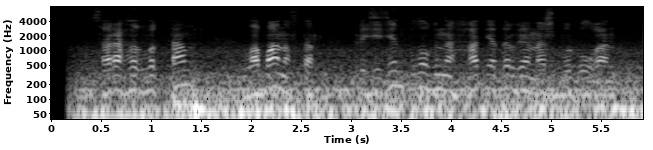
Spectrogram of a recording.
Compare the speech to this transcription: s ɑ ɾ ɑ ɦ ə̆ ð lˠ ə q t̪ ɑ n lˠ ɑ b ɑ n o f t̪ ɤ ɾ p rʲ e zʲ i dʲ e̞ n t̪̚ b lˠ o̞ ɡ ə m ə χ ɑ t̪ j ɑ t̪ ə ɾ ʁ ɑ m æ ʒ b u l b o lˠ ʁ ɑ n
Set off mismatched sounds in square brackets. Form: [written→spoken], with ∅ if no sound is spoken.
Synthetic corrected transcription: s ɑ ɾ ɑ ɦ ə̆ ð lˠ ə q t̪ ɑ n lˠ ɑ b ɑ n o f t̪ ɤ ɾ p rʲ e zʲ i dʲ e̞ n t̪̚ b lˠ o̞ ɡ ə [m→n] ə χ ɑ t̪ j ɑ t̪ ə ɾ ʁ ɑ m æ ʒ b u [l→ɾ] b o lˠ ʁ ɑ n

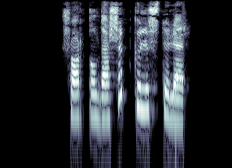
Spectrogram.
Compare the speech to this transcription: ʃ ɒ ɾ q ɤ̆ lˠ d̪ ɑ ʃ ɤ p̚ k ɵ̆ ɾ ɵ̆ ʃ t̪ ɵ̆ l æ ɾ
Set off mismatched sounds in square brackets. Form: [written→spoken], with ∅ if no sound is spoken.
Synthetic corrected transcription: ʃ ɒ ɾ q ɤ̆ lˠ d̪ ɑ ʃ ɤ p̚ k ɵ̆ [ɾ→l] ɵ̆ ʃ t̪ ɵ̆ l æ ɾ

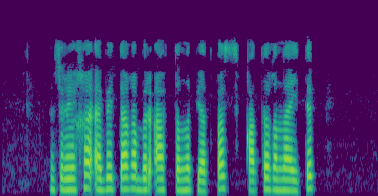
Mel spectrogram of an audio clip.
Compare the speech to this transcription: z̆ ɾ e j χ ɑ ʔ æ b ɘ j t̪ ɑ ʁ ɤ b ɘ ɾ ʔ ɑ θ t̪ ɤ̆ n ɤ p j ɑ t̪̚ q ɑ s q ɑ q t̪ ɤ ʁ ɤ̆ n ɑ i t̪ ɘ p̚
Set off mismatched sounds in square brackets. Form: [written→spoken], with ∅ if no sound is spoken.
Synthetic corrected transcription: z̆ ɾ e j χ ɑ ʔ æ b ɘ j t̪ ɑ ʁ ɤ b ɘ ɾ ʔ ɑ θ t̪ ɤ̆ n ɤ p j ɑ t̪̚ q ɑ s q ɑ [q→∅] t̪ ɤ ʁ ɤ̆ n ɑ i t̪ ɘ p̚

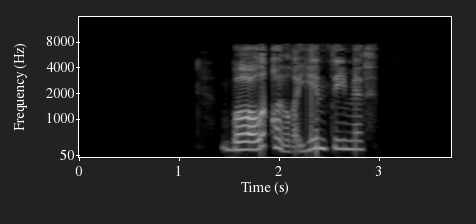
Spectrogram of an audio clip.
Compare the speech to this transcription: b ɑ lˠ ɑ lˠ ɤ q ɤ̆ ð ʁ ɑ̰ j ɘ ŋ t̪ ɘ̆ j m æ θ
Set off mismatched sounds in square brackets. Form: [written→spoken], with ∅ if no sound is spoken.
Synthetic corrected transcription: b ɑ lˠ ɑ lˠ ɤ q ɤ̆ ð ʁ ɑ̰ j ɘ [ŋ→m] t̪ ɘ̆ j m æ θ

